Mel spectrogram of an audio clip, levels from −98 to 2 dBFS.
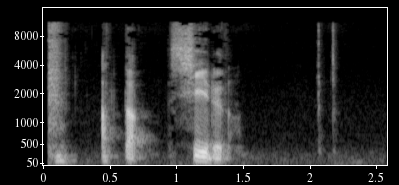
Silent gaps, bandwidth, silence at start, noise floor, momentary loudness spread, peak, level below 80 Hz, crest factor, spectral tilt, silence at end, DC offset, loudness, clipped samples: none; 11.5 kHz; 0.05 s; -64 dBFS; 12 LU; -2 dBFS; -52 dBFS; 22 dB; -3.5 dB/octave; 1.2 s; under 0.1%; -20 LUFS; under 0.1%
